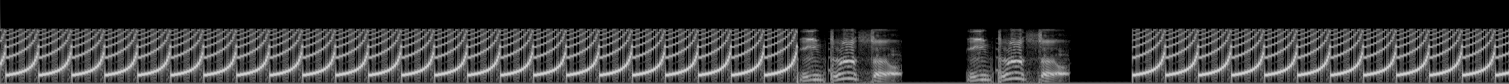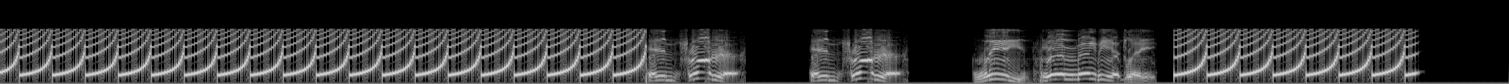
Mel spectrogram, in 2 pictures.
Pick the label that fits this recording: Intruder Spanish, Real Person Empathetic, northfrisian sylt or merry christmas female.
Intruder Spanish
